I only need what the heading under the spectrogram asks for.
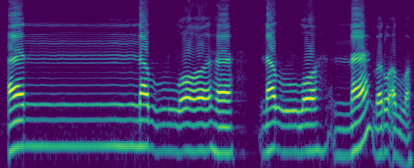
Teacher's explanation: Setiap kita mendapati adanya nun berharakat tasydid, kita tahan dulu suara bunyinya sepanjang 2 harakat karena ia kita namakan dengan bacaan gunnah. Kemudian lafal Allah bila didahului dengan fathah maka dia ditebalkan, tapi nanya tetap tipis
